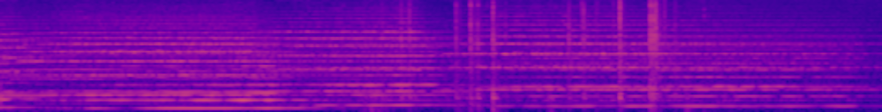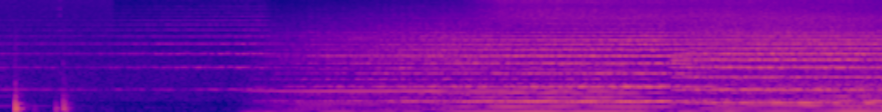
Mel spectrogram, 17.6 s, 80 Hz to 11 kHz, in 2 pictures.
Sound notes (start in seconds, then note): 4.5 crunching; 11.4 ominous orchestral music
